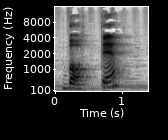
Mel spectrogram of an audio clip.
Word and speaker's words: botte: Botte, che sono le percosse, i colpi, rispetto a botte, che indica invece il barile.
